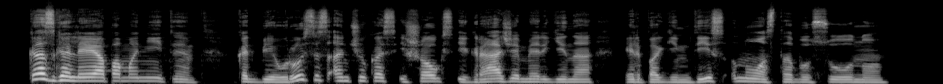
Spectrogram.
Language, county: Lithuanian, Kaunas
